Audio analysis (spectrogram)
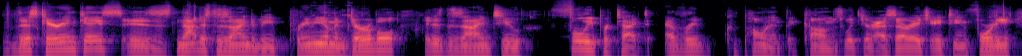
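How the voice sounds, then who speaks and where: A man's voice: medium pitch, normal speed. A man narrating a headphone unboxing and demo in an upbeat, promotional manner. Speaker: product reviewer.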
